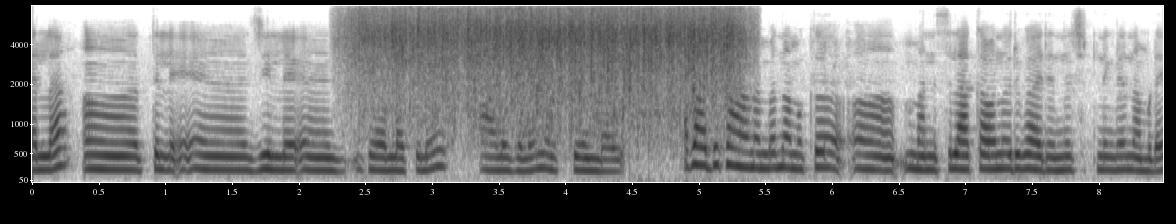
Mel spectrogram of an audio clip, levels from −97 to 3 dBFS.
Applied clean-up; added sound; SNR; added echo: none; Rain; -2 dB; none.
